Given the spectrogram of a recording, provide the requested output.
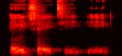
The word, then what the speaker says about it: hate: In fact, the Kamikawi word for onion is H-A-T-E. It's pronounced hate, but it looks like English hate, and it is a solid one.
